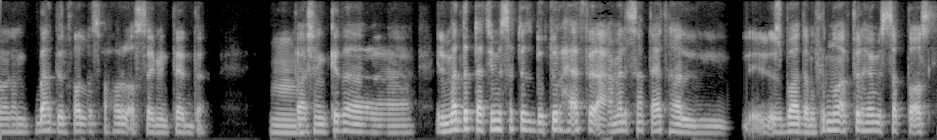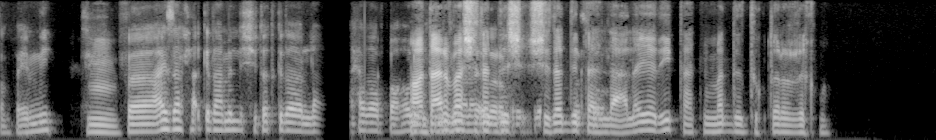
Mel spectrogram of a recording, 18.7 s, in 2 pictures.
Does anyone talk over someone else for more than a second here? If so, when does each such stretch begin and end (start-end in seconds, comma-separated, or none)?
13.5-15.7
